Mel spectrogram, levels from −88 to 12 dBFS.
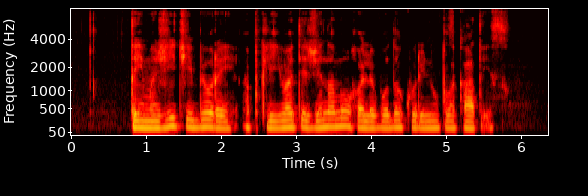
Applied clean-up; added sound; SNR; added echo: none; none; none; none.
